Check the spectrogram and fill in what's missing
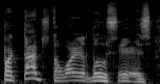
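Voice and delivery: slow, soft mocking voice; whiny fan defense. Reviewer mimics fans excusing Luz, mocking. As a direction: mimic an objecting fan, drawn out. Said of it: "people will be like".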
